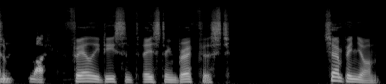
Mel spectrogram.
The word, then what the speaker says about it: champignon: Champignon, yeah, the French ones. I mispronounced it. I said champion mushroom.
